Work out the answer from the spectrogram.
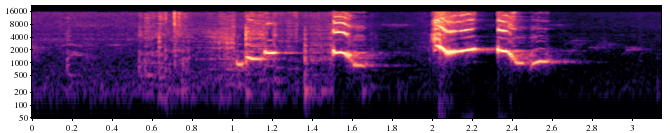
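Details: Cucak rowo (straw-headed bulbul) in ropelan song: after a soft start, a few loud, clear whistled notes slide downward, including a strong double phrase near the end.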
